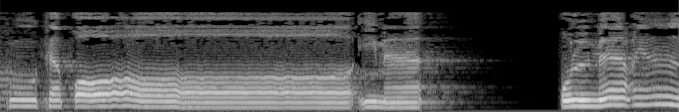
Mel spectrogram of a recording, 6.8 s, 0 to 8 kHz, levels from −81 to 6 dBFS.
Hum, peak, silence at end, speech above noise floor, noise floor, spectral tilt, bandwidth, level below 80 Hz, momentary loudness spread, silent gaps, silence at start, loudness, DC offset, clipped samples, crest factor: none; 0 dBFS; 0 s; 60 dB; -75 dBFS; -10.5 dB/octave; 5.8 kHz; -60 dBFS; 6 LU; none; 0 s; -15 LUFS; 0.2%; under 0.1%; 14 dB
